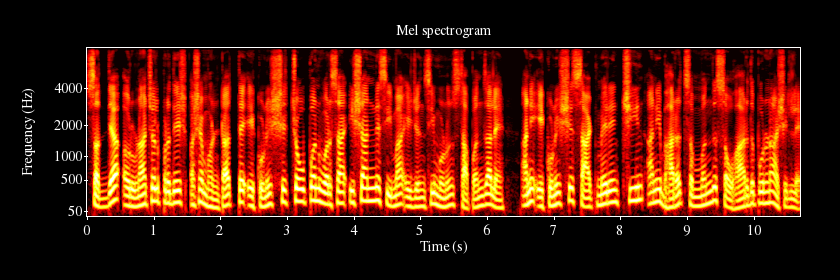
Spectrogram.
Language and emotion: Goan Konkani, neutral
